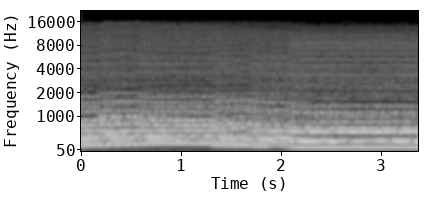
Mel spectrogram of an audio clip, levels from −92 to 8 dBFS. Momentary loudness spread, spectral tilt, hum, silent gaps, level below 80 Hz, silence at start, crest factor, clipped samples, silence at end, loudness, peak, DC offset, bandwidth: 3 LU; -7 dB/octave; none; none; -58 dBFS; 0 s; 12 dB; under 0.1%; 0 s; -14 LUFS; -2 dBFS; under 0.1%; 16.5 kHz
